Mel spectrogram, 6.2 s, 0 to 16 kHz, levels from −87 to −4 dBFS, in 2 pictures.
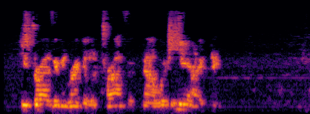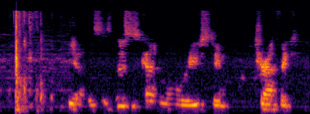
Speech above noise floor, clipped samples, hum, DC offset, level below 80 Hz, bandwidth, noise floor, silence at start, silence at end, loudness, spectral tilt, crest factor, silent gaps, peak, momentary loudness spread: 37 dB; under 0.1%; none; under 0.1%; -68 dBFS; 11.5 kHz; -62 dBFS; 0.2 s; 0.2 s; -24 LUFS; -3 dB/octave; 26 dB; none; 0 dBFS; 9 LU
